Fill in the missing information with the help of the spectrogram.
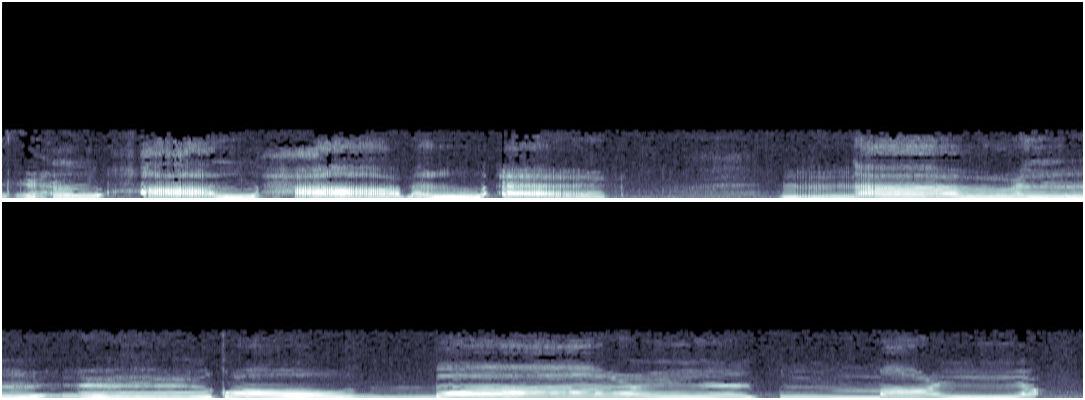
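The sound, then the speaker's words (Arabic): Mechanical buzzing speech from an artificial electrolarynx fitted after larynx cancer, a flat, monotone drone shaping garbled syllables in short bursts for about twenty seconds, fairly loud, with brief pauses between phrases. “قال له انا مصاب بسرطان الحنجره فمركبين لي حنجره صناعيه فالحنجره الصناعيه دي بيطلع منها الكلام عارف لما يبقى تسجيل بايظ او بيسف بتلقط الذبذبات بالظبط وتبدا تطلعها بس ما بيطلعش صوت بشري”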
